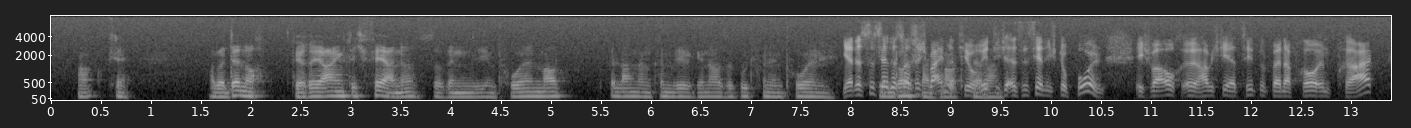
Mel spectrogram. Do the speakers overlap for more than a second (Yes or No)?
Yes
